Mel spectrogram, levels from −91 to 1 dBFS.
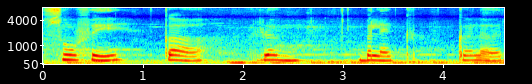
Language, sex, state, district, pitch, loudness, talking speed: Hindi, female, Haryana, Jhajjar, 185 Hz, -17 LUFS, 80 wpm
